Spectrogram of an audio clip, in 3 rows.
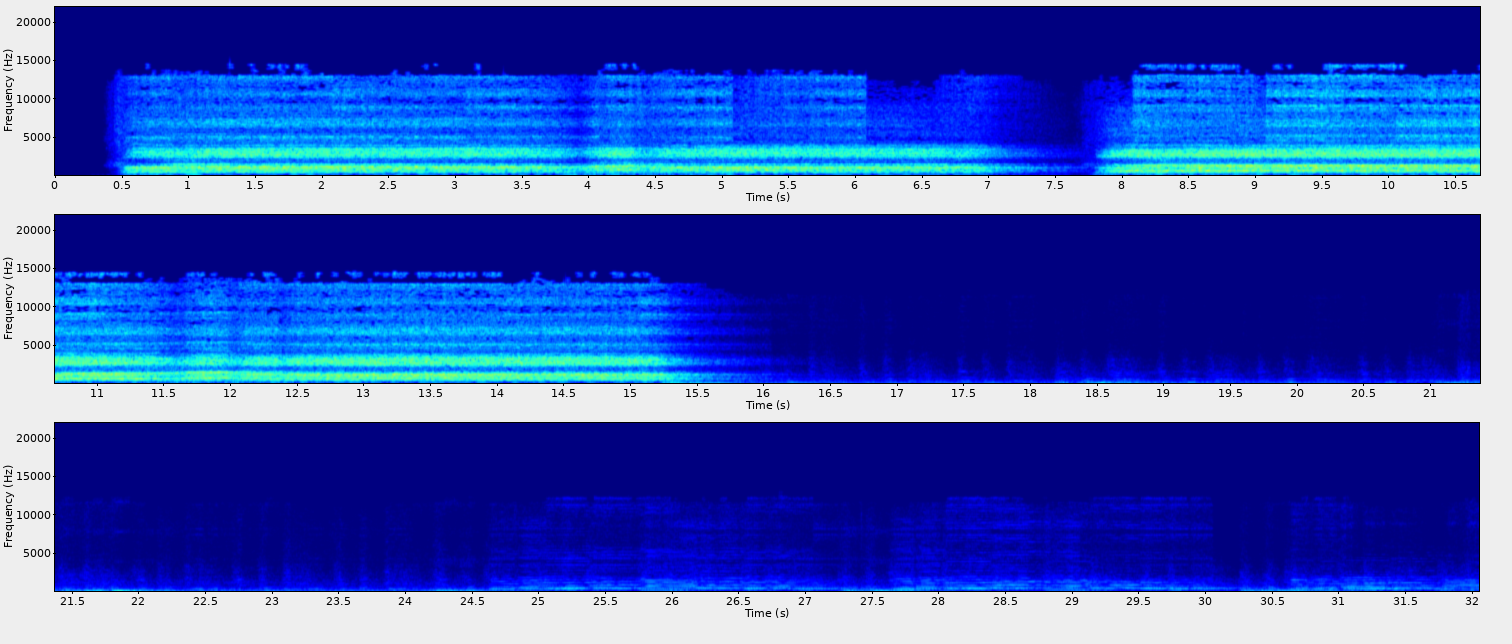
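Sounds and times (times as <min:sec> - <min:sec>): sustained choir-like chords: 0:00.4 - 0:16.7.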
